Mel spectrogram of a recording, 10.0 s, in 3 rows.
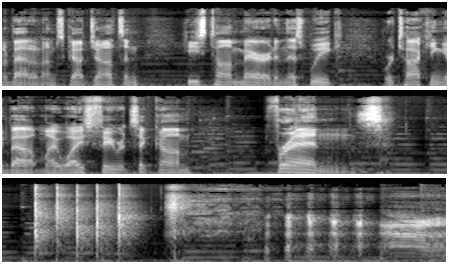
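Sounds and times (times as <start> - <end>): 
speech: 0.0 - 6.3
rhythmic hand claps in TV theme song: 6.8 - 8.0
laughter: 7.9 - 10.0.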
